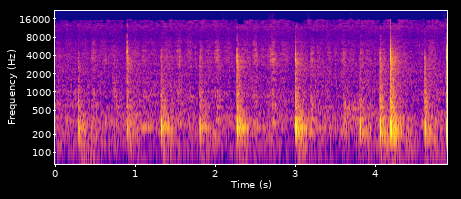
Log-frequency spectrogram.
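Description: Chalk or marker writing out a maths problem on a board, with short scratchy strokes and taps repeating in an irregular rhythm, close and fairly quiet.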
